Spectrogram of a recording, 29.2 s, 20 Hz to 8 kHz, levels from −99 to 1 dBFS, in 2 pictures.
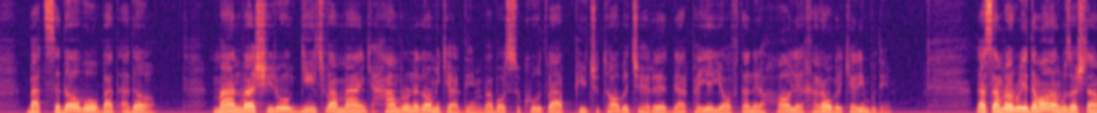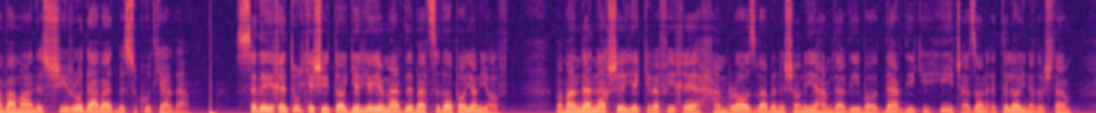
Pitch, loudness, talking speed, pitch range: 175 Hz, -18 LUFS, 150 wpm, 160-195 Hz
